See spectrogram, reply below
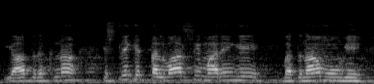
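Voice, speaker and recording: A man with a fairly high voice preaches a religious sermon and drives his points home through long, repeated lists. He sounds set back from the mic, and the recording is dull and lo-fi. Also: little pitch movement, far from the mic, a little hiss or hum.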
